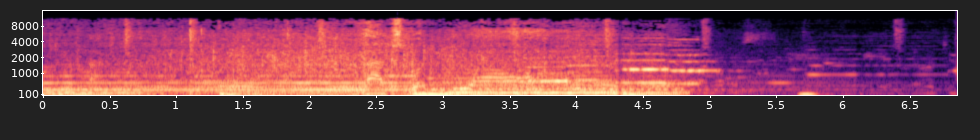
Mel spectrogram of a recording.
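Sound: pop song playing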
